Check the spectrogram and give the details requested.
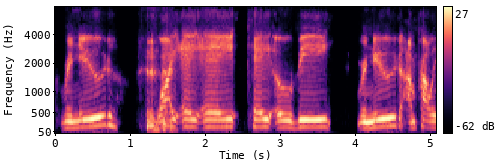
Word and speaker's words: Yakov: Uh, his handle is Ya Yakova Renewed. Y A K O V Renewed. I'm probably pronouncing that wrong.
